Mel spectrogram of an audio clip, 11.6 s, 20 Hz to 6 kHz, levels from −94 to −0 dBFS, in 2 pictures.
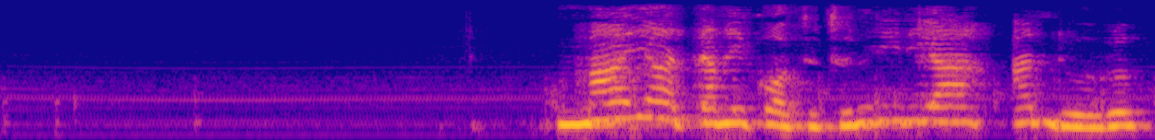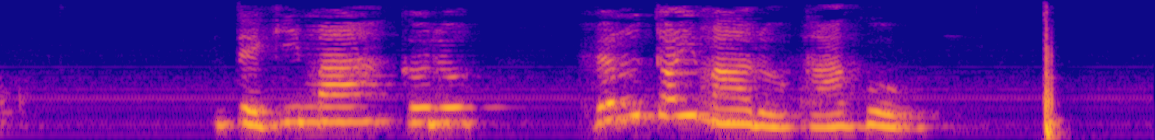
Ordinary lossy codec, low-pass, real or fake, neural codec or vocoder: AAC, 24 kbps; 5.4 kHz; real; none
